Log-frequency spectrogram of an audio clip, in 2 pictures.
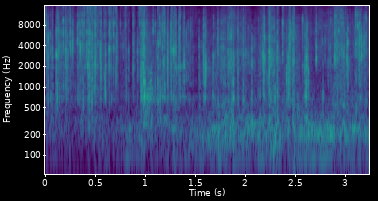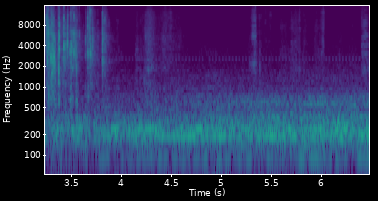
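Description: A trading-card pack's foil wrapper being torn open and crinkled by hand: dense crackling for about four seconds, then quieter rustling with a few soft clicks.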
